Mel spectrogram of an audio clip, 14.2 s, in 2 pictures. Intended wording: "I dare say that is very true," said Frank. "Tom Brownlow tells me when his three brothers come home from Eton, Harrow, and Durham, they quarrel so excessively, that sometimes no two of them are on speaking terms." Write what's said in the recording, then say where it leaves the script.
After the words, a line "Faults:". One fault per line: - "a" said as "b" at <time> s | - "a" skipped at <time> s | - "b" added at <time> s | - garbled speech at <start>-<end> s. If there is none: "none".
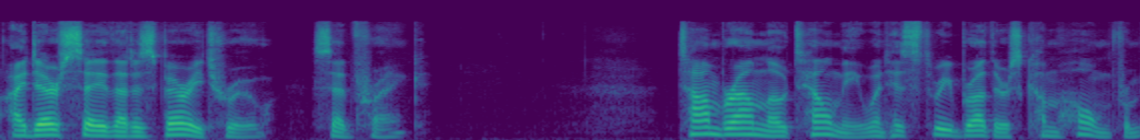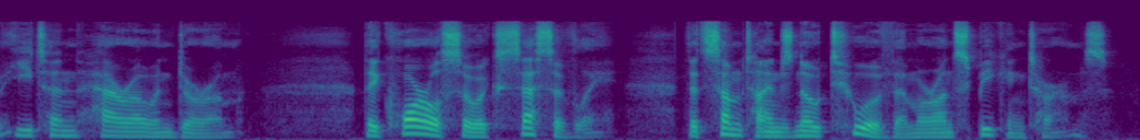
"I dare say that is very true," said Frank. "Tom Brownlow tell me when his three brothers come home from Eton, Harrow, and Durham, they quarrel so excessively, that sometimes no two of them are on speaking terms."
Faults:
- "tells" said as "tell" at 4.9 s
